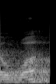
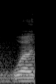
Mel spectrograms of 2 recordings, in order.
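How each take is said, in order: First: The syllable is said heavy and thick. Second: The syllable is said thin and light. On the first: The speaker calls it wrong. "bukan dibaca wa" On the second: The speaker calls it right. "wa kita baca tipis"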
